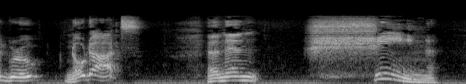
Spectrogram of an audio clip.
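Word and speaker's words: ش: then sheen like this now here you've got three dots and you've got the three stems coming up now this one is seen like a regular s and this one is sheen there you are now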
